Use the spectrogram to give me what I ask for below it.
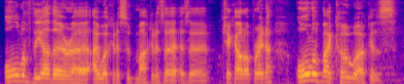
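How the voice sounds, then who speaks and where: A young man with a New Zealand accent hosts a casual podcast chat and talks fast. His voice is bright, and he tells his stories in a jokey, animated way. He comes across as a natural class clown. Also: a little high. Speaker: podcast host.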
